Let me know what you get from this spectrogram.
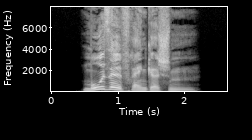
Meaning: strong dative masculine/neuter singular of moselfränkisch
- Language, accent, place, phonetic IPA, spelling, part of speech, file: German, Germany, Berlin, [ˈmoːzl̩ˌfʁɛŋkɪʃm̩], moselfränkischem, adjective, De-moselfränkischem.ogg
